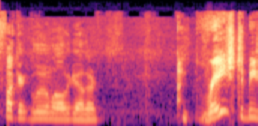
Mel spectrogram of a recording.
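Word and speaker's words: Ra's: If you are part of the League of Assassins, you say Raish. As a sign of respect, the proper way to pronounce it.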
